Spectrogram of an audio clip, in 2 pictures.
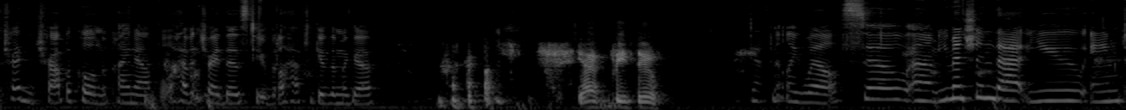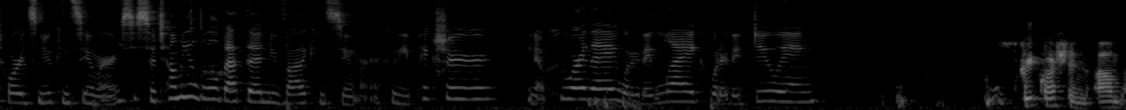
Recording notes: Unedited rough interview. Unedited with bad audio quality.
